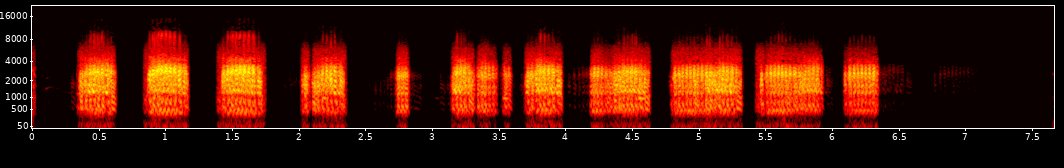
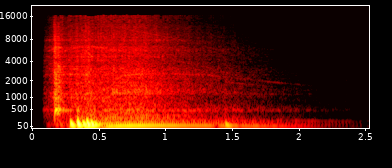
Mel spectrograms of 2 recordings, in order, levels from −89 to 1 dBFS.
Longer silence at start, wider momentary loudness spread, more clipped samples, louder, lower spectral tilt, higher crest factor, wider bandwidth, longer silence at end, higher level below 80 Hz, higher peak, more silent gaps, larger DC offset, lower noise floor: first, 0.35 s vs 0.15 s; second, 13 LU vs 22 LU; neither; about the same, -23 LUFS vs -25 LUFS; second, 2 dB/octave vs -6 dB/octave; about the same, 18 dB vs 20 dB; second, 11.5 kHz vs 17 kHz; first, 1.3 s vs 0.85 s; second, -72 dBFS vs -30 dBFS; about the same, -8 dBFS vs -8 dBFS; neither; neither; first, -77 dBFS vs -67 dBFS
